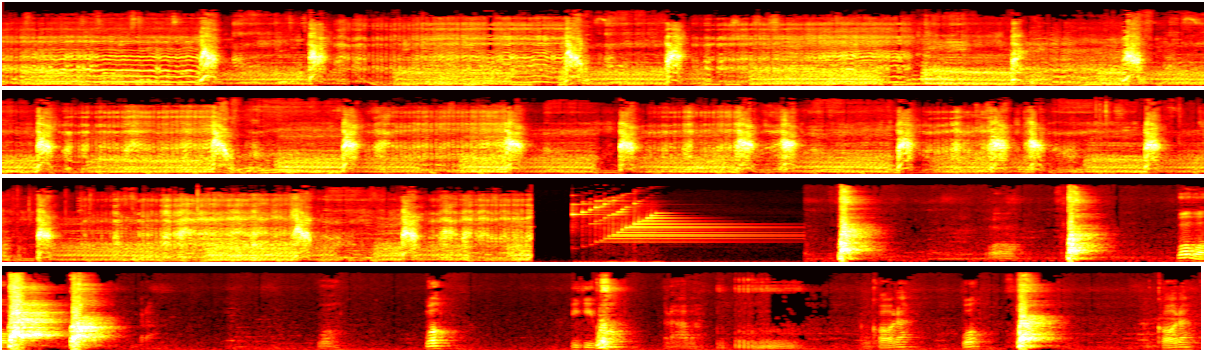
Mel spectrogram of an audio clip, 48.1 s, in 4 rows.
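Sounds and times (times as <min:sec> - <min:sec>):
small dog barking: 0:02.0 - 0:02.2, 0:03.1 - 0:03.3, 0:05.6 - 0:05.9, 0:06.6 - 0:06.9, 0:11.2 - 0:11.5, 0:12.4 - 0:12.6, 0:14.1 - 0:14.4, 0:15.4 - 0:15.6, 0:21.0 - 0:21.2, 0:21.9 - 0:22.5, 0:23.4 - 0:23.7, 0:27.0 - 0:27.2, 0:28.0 - 0:28.3, 0:32.4 - 0:32.9, 0:34.7 - 0:35.2, 0:36.1 - 0:37.4, 0:42.0 - 0:42.4, 0:46.2 - 0:46.8.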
